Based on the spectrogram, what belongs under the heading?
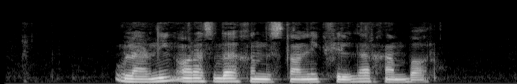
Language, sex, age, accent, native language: Uzbek, male, 18-24, Toshkent viloyati, Uzbek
